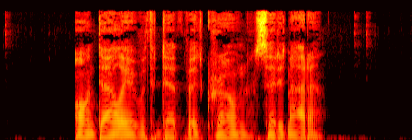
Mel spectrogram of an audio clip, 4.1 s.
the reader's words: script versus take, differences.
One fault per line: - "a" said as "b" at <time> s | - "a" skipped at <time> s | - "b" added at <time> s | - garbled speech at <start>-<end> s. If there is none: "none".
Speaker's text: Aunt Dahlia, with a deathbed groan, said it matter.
none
